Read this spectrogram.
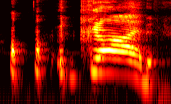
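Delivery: laughing disbelief. Real, not acted. Laughing at own sarcasm.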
